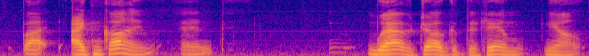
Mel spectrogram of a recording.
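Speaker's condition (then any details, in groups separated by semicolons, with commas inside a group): Ataxia; rare, progressive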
